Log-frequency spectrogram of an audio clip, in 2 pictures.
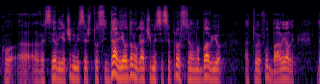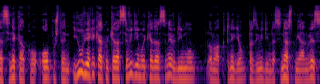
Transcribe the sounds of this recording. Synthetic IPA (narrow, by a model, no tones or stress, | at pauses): ko̰ʋeselijet͡ʃiniːmise̞ʃt̪o̞sid̪aʎeːo̞d̪o̞no̞ɡaːt͡ʃiːmesise̞pɾofesjonaːlˠno̞baʋio̞ | a̰t̪oːjefud̪̚baːljeli | d̪asine̞kaːko̞o̞puʃt̪eniuʋje̞knekaːko̞ikad̪aːseʋid̪iːmo̞ikad̪aːseneʋid̪iːmo̞ | o̰noːakot̪eneɡd̪ʲjepaziːmʋid̪iːmd̪asinasmijaːnʋez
